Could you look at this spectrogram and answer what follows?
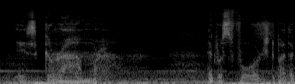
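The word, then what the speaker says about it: Gramr: The R at the end is silent.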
